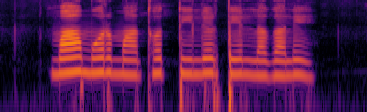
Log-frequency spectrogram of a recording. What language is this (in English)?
Magahi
